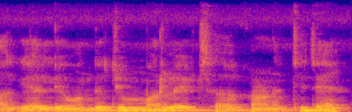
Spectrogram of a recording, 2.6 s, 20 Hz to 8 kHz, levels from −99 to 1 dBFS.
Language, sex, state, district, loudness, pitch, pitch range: Kannada, male, Karnataka, Bangalore, -15 LUFS, 95 Hz, 90-95 Hz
